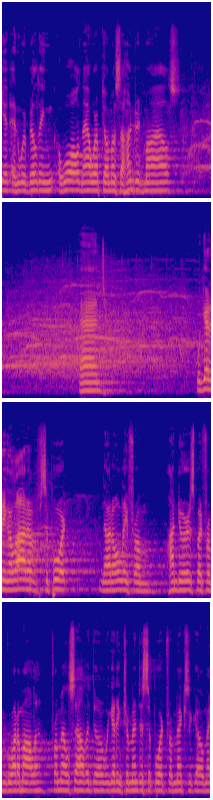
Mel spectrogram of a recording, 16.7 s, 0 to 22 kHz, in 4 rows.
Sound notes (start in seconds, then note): 3.4 applause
